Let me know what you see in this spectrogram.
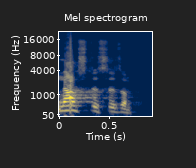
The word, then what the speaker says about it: Gnosticism: I asked Jamie to put, I want you to see how that's spelled, Gnosticism, silent G.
